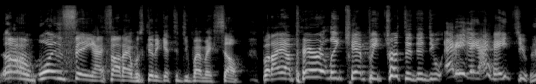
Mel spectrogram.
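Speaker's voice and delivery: high-pitched furious tirade, not shouted; angry in-character rant. Acted. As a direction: rant at him in a high, hurt, furious voice without screaming. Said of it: "Like, I went off".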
